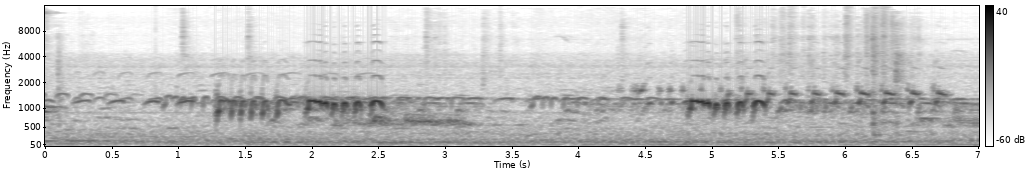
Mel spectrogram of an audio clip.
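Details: Local zebra dove, loud lure singer, giving two bursts of rapid clipped cooing notes a few seconds apart, separated by softer trailing coos.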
